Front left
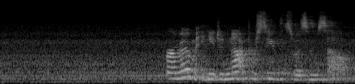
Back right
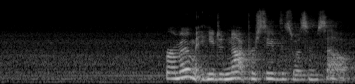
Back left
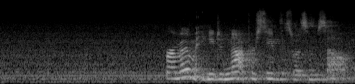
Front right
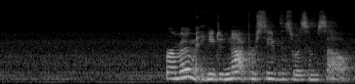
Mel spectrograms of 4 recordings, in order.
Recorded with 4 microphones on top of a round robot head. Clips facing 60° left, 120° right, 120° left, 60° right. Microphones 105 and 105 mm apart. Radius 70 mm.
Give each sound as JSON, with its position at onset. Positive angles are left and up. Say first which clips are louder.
{"t": 1.7, "sound": "a woman speaking", "louder": "back right 6 dB, front right 2 dB", "azimuth_deg": -125, "distance_m": 0.8}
